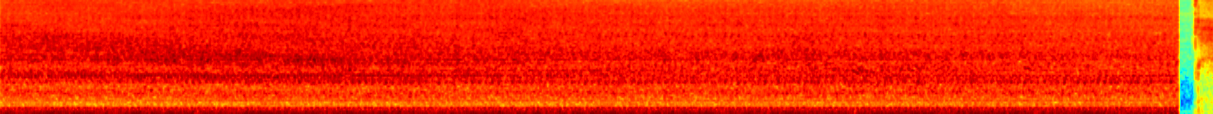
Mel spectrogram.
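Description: A steady, loud rumble of idling car engines from lines of cars waiting to go into the Tzion (grave site) of the Ribnitzer Rebbe on his yahrtzeit drones on with a low throbbing hum for about twelve seconds, then cuts off abruptly; no one speaks.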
